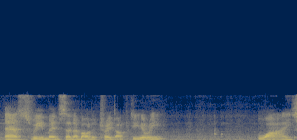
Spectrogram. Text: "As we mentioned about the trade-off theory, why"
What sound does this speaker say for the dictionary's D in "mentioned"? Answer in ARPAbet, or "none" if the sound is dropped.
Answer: none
